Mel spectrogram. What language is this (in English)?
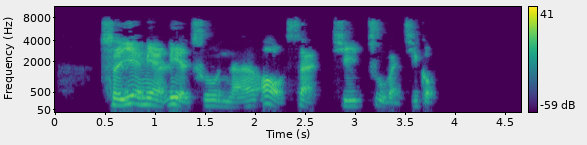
Chinese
